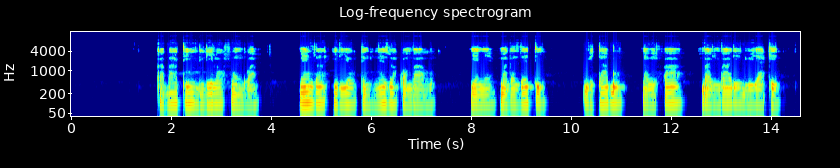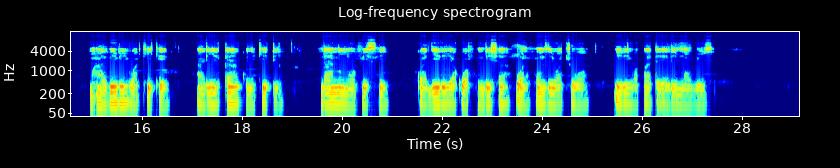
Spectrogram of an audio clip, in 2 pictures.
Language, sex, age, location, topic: Swahili, male, 25-35, Dar es Salaam, education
